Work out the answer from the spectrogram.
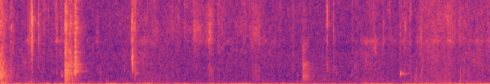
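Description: Close-miked chewing of a mouthful of spicy napa cabbage kimchi with rice, with sharp, irregular wet mouth clicks.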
